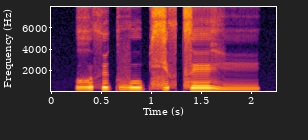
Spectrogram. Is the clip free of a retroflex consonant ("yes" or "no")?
yes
